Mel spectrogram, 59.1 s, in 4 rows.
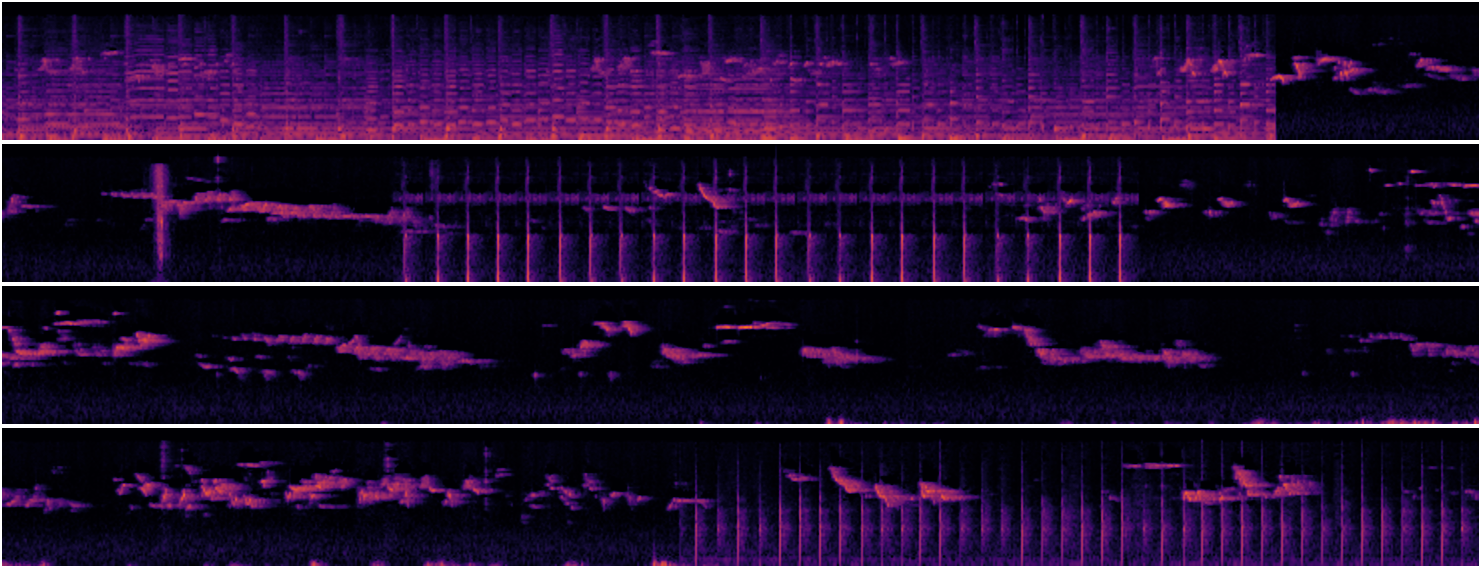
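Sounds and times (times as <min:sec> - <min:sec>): small birds chirping: 0:00.2 - 0:02.4, 0:05.9 - 0:09.2, 0:11.4 - 0:38.4, 0:42.5 - 0:59.0
regular sharp clicks: 0:18.8 - 0:26.1, 0:51.1 - 0:59.0.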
